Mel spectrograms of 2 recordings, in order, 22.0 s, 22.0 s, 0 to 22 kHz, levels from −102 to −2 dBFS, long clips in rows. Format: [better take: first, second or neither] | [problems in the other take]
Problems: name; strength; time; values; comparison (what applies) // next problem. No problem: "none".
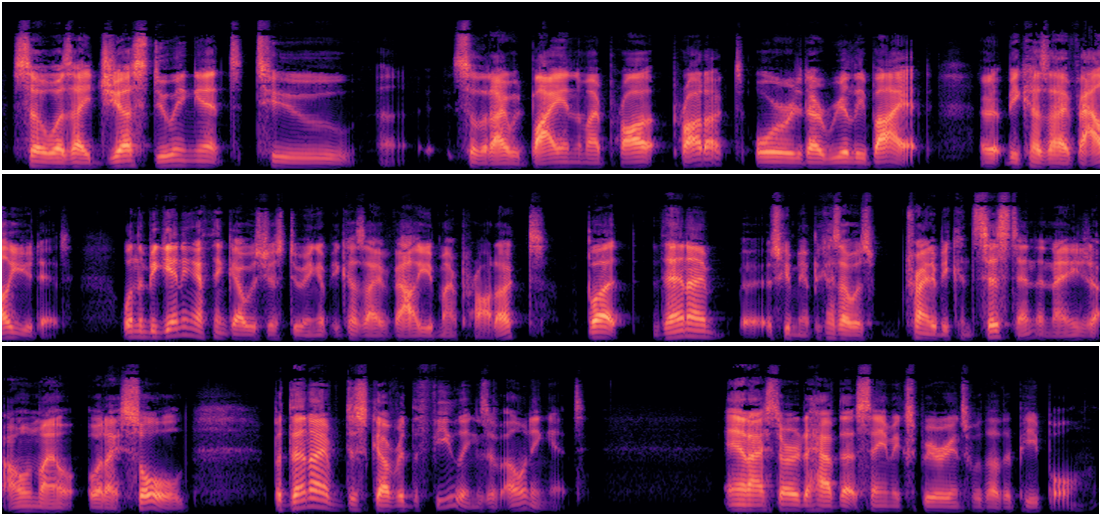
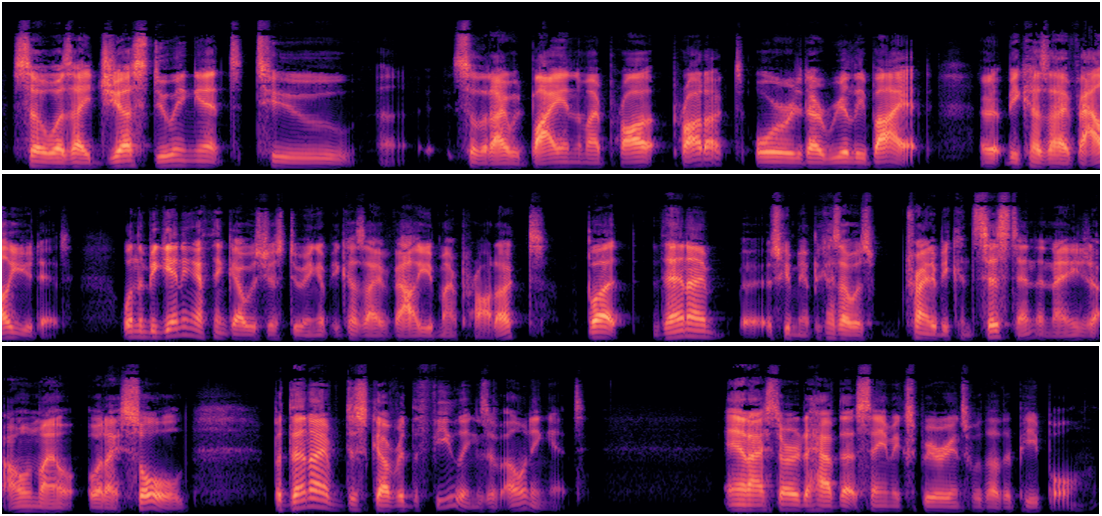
neither | thin; very; fading below 450 Hz; the same in both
